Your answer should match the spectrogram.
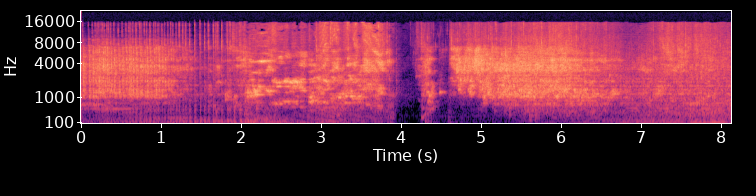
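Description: Rushing, hissy sound effects of a video's logo intro, cutting out briefly about four seconds in and then starting again.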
